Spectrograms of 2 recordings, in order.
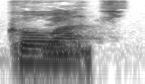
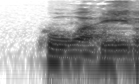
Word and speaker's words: Kolač: Tom Lawrence as well, and obviously, I know we've seen a brief bit of Chalak. Sorry, how do you spell it? I can't pronounce his name. – Kolač. – Kolač, sorry.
